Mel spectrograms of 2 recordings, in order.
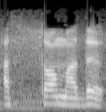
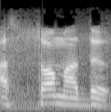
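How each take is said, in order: First: The word ends on a clearly bounced d. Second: The word ends on a clearly bounced d.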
